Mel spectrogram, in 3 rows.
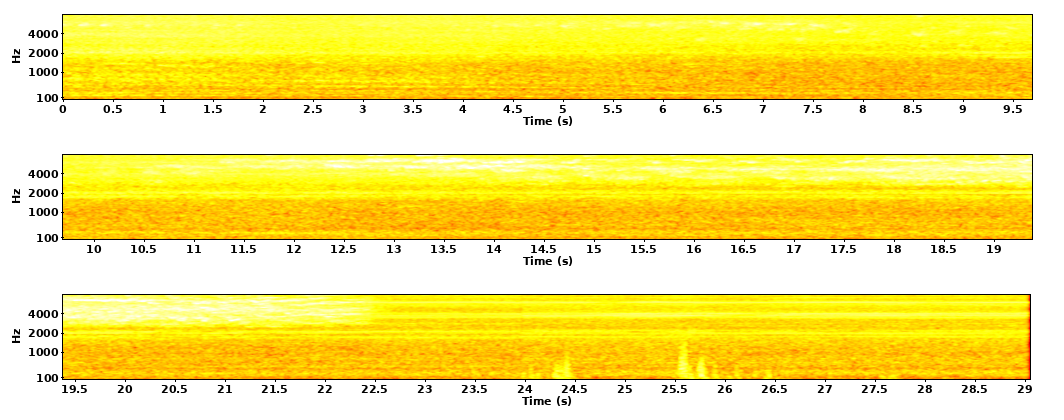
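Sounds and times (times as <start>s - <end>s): train rumbling: 0.0s - 22.5s
fluttering high hiss: 0.0s - 22.6s.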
